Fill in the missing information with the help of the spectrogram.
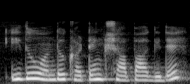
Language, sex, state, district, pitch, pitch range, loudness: Kannada, female, Karnataka, Bangalore, 235 Hz, 205-260 Hz, -12 LUFS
